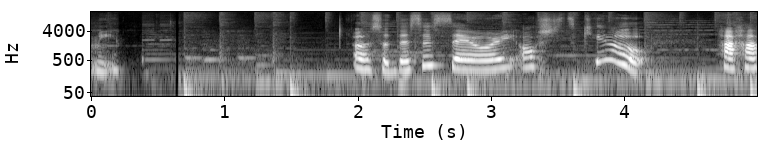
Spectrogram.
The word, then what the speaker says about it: Sayori: According to the YouTube video I just watched, it is Sayori, so we'll go with that. And if it's wrong, blame YouTube, not me. Oh, so this is Sayori.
